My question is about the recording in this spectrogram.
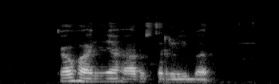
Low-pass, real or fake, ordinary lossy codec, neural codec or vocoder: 7.2 kHz; real; Opus, 16 kbps; none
